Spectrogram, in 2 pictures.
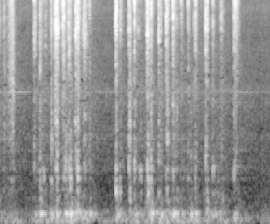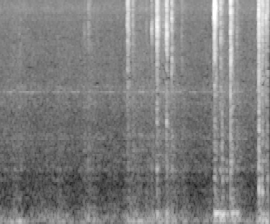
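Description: Two hands type with their fingertips on the chiclet-style plastic keys of a gold metal laptop, producing quick bursts of short, bright key clicks over a soft low thump. The typing comes in fast clusters, pauses into quiet near the middle of the clip, then resumes in shorter runs.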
